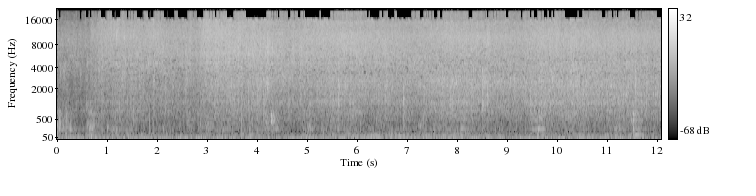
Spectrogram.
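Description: Spices fry with browned onions in a pan for a jackfruit dish, giving a loud, continuous sizzling hiss with occasional soft stirring scrapes, close and steady with no talking.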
